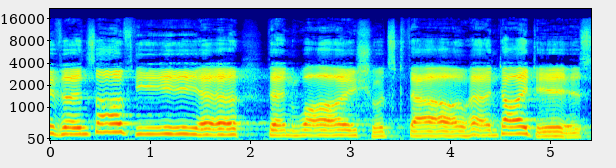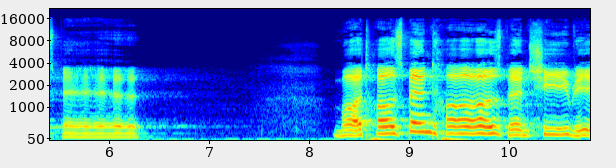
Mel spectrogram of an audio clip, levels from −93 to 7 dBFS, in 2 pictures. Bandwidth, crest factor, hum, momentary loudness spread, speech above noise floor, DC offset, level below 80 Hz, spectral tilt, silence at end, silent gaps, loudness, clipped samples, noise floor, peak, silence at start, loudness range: 16.5 kHz; 18 dB; none; 12 LU; 38 dB; under 0.1%; -44 dBFS; -5 dB/octave; 0 s; none; -18 LUFS; under 0.1%; -56 dBFS; -2 dBFS; 0 s; 8 LU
